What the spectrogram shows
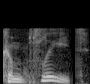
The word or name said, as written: complete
